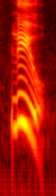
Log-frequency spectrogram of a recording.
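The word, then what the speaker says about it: 六: 때는 약간 외부를 타듯이 우우 하시면 되세요 자은 발음이 어떻게 될까요 리우 근데 손동작이 약간 두 개랑 비슷하다는 거죠 조금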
